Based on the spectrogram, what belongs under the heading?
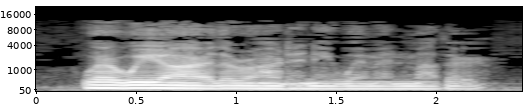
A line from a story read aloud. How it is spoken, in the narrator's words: say as calmly as I can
